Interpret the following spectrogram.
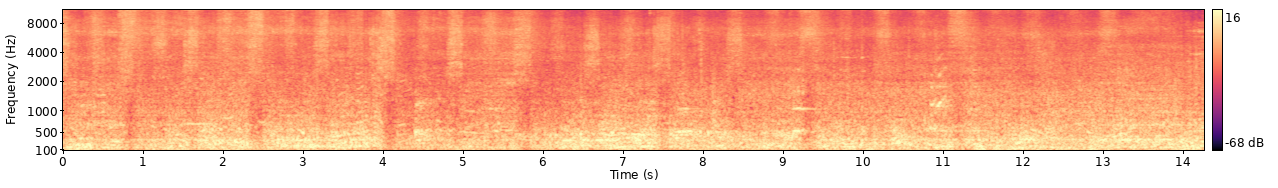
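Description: Steam locomotive R707, a Victorian Railways R-class 4-6-4, moving slowly past with a steady beat of exhaust chuffs, a few each second, and hissing steam.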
